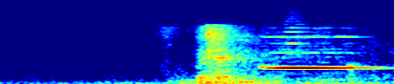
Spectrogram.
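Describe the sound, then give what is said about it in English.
A service lift door slides open with a rising mechanical whoosh and rumble, followed by a steady high tone ringing over the motion, with no voices. “When the door finally opened, I found myself inside another vast room.”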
